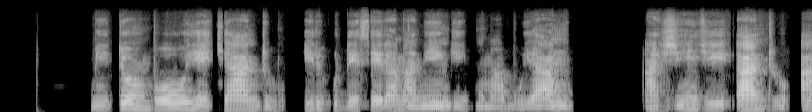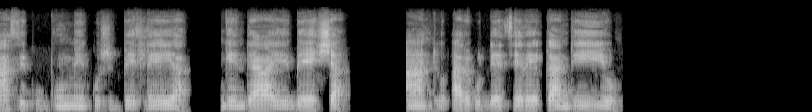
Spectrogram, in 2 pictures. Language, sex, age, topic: Ndau, male, 50+, health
